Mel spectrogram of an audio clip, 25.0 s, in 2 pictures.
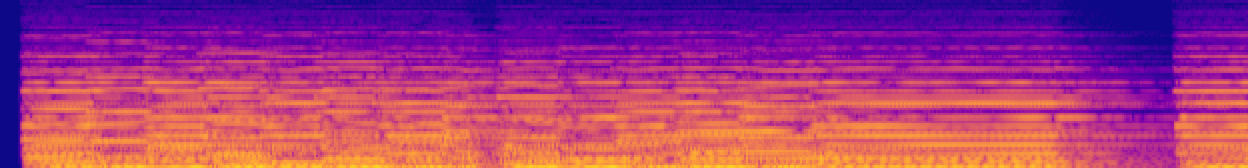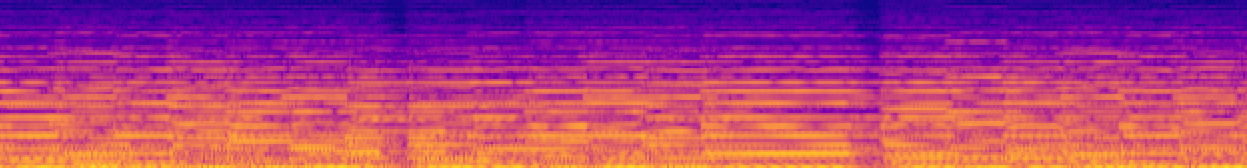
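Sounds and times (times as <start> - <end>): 
pipe organ hymn: 0.2 - 24.9.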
